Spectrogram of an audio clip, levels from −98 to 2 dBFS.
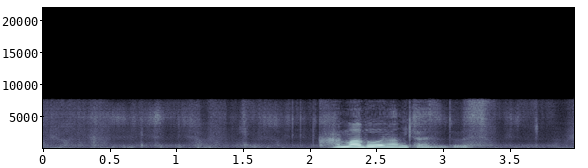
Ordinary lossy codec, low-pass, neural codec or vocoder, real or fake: none; none; codec, 16 kHz, 0.5 kbps, FreqCodec, larger model; fake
